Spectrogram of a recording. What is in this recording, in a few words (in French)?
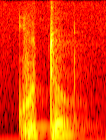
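"couteau" French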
